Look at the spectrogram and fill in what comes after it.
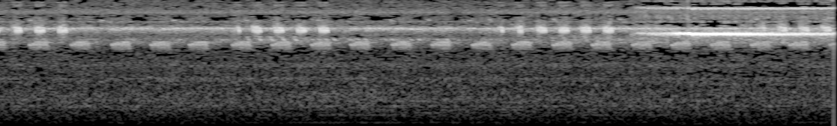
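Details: Insect chorus of soft, rapid high chirps in short pulsed bursts, joined near the end by a louder continuous shrill trill.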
